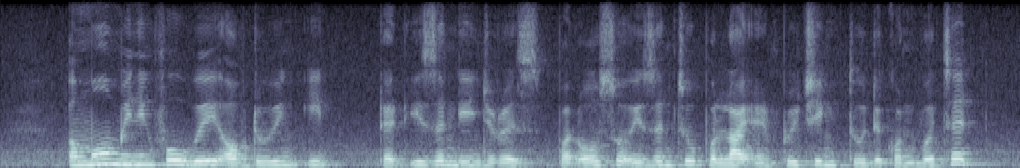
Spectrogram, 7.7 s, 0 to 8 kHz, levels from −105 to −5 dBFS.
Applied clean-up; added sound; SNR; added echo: none; none; none; none.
